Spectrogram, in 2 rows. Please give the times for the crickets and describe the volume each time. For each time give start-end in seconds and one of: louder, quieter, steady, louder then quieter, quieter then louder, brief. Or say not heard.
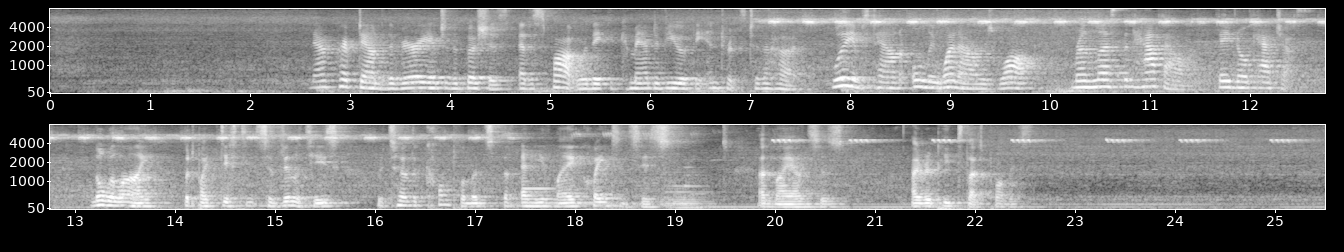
7.0-25.4 quieter.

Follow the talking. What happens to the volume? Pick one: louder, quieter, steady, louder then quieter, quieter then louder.
steady.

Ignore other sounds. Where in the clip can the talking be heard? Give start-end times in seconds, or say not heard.
2.6-22.6.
